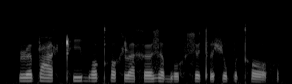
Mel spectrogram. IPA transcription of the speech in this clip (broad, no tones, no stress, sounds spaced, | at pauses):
ɭ œ p ʕ a x ʈʰ i b ɔ kʰ ɔ x ɭ a x œ z ɐ b o x s ø tʼ ə ʃ o p ə kʰ ɔ x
